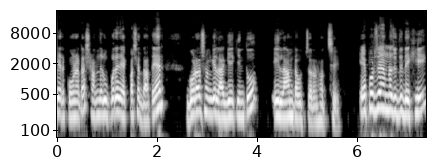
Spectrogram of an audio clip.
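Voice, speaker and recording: Recitation teacher, middle pitch, dry close sound, patient and methodical, repeats letter sounds slowly. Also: no echo. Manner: explains step by step, addressing learners directly. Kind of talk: recorded online class on pronunciation.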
